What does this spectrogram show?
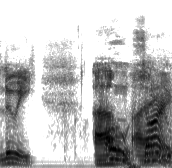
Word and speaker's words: Louis: just just for clarity my name is Louis know you Americans tend to pronounce it Lewis yeah we do that our fault sorry it's a it's a French name and they don't pronounce yes and the eventually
